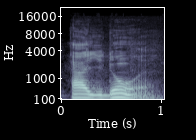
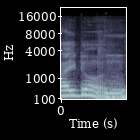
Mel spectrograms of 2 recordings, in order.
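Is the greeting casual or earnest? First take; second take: earnest; casual. First: It sounds like a sincere, earnest question. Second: It sounds like a quick, casual greeting.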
